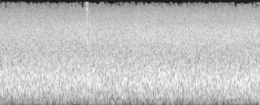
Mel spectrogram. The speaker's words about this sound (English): the river just underneath me is gushing quite wildly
